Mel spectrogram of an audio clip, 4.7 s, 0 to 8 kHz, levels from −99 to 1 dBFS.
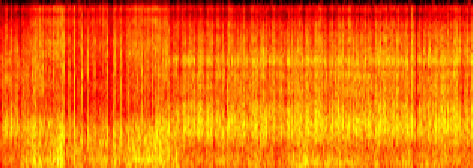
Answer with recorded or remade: remade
